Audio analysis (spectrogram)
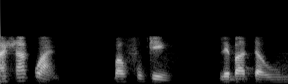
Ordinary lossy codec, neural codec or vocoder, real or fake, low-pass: none; codec, 16 kHz, 0.9 kbps, LongCat-Audio-Codec; fake; 3.6 kHz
